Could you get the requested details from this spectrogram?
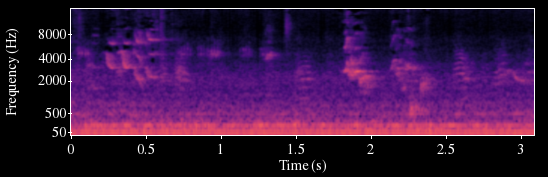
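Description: A Bengalese finch sings a quick, scratchy run of high chirps and buzzy notes, quiet against a steady low electrical hum.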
